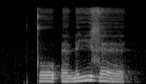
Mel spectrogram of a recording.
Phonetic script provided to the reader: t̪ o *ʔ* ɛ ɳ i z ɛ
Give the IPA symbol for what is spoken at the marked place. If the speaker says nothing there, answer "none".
ʔ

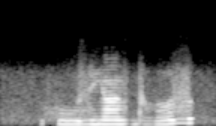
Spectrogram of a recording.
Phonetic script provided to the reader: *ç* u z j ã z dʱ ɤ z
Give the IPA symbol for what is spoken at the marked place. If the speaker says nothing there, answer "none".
x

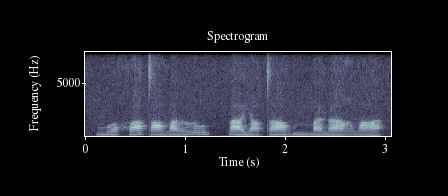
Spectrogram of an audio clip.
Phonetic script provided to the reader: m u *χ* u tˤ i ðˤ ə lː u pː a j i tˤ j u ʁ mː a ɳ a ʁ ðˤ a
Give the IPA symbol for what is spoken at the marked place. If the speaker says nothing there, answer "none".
χ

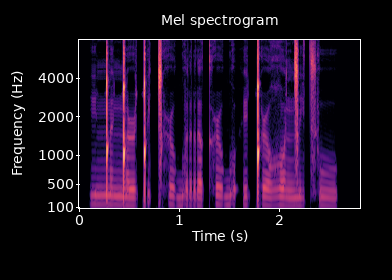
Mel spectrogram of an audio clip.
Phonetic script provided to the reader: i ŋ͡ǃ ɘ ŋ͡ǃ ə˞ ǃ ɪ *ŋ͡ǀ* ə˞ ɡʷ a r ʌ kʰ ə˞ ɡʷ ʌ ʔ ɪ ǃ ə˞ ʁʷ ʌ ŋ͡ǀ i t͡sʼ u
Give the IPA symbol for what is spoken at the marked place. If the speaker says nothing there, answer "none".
ǀʰ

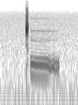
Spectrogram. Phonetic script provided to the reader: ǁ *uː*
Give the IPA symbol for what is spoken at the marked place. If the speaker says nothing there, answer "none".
ɯː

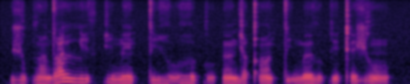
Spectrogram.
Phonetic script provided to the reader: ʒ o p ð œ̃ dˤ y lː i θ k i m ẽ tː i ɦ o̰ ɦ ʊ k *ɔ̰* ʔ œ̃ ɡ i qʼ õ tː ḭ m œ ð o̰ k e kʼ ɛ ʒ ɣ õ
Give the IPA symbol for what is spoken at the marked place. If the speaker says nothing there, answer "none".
o̰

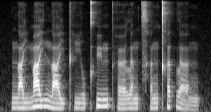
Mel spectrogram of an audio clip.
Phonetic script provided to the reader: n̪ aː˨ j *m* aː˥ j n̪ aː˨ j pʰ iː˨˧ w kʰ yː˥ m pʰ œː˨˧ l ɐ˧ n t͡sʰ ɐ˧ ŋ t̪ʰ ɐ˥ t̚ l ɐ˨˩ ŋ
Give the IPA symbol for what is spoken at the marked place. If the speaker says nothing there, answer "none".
m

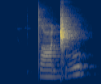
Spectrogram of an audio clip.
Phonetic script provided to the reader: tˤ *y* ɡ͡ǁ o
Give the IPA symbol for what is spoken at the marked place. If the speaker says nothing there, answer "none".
i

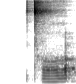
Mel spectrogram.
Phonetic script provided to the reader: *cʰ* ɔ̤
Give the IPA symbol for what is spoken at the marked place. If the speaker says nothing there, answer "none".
tʰ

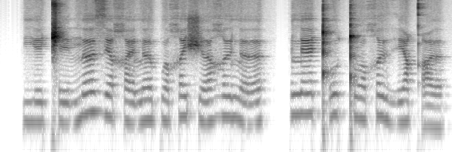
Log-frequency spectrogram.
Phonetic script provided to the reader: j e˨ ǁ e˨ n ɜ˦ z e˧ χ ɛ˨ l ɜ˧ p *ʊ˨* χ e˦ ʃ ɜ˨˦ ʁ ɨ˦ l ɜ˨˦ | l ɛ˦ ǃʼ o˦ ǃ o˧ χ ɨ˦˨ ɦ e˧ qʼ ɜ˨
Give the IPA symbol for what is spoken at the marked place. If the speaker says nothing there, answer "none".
ʊ˨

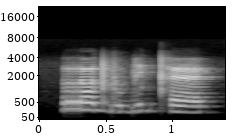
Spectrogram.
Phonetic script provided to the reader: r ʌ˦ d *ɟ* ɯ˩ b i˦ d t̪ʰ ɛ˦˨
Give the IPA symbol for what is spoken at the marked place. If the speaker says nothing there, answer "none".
ɡ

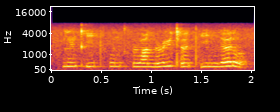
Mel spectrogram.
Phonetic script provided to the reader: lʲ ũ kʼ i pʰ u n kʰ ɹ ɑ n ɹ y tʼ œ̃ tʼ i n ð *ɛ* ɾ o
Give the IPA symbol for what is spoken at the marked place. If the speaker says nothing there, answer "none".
œ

